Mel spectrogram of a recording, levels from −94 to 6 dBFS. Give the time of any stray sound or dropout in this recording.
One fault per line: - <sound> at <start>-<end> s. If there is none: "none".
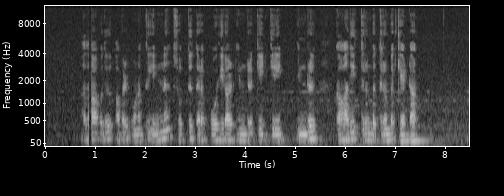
- dropout at 0.9-0.9 s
